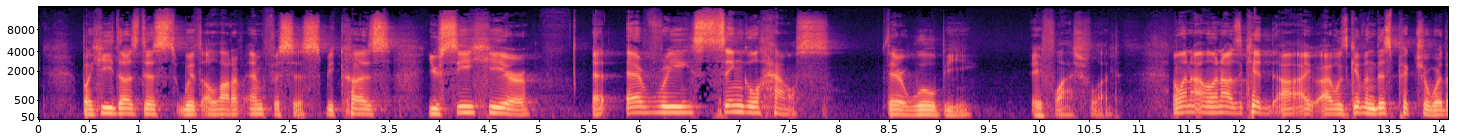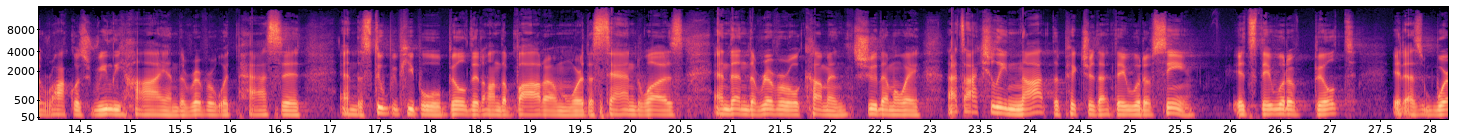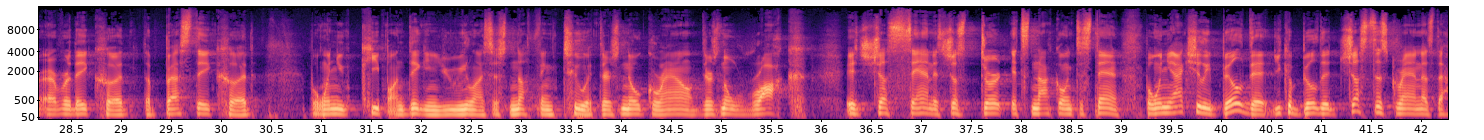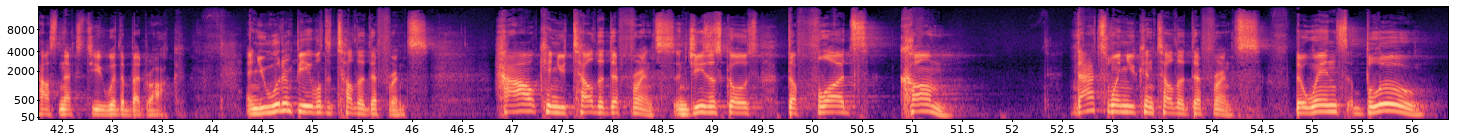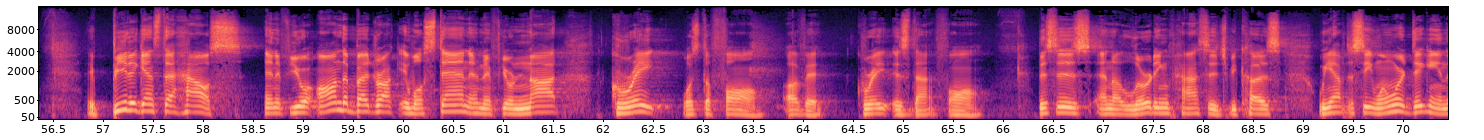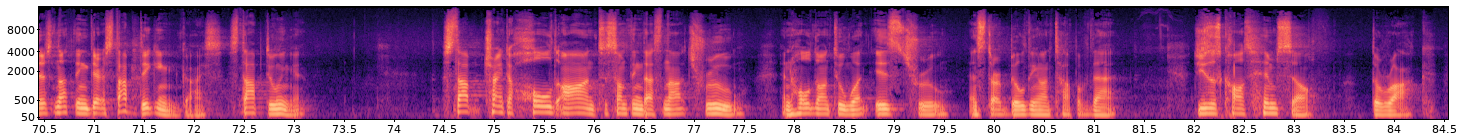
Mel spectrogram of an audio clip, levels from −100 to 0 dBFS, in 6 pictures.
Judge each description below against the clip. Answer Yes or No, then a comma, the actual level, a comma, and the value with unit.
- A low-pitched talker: Yes, low, 120 Hz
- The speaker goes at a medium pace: Yes, average, 185 wpm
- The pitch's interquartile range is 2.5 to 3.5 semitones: No, average, 4.3 semitones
